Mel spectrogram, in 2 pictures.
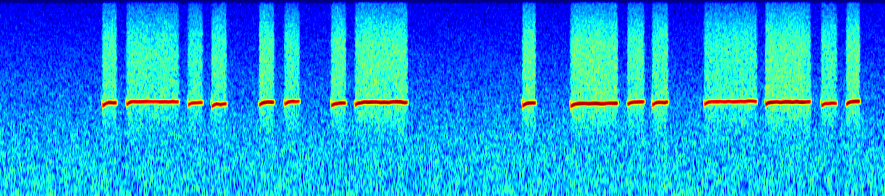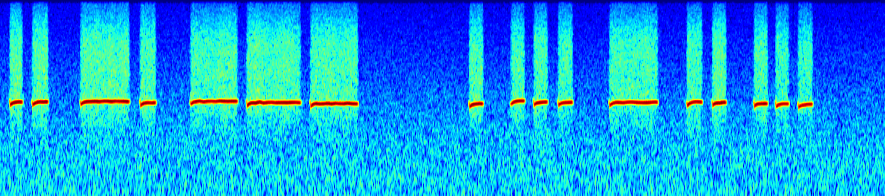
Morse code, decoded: LIA EDZINO ESTIS

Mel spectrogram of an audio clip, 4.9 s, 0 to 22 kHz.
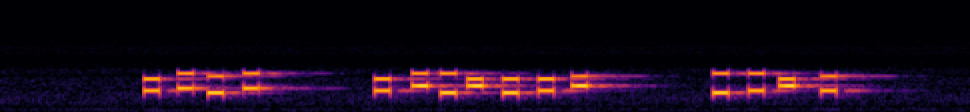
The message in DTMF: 4929 4#3*140 36*5

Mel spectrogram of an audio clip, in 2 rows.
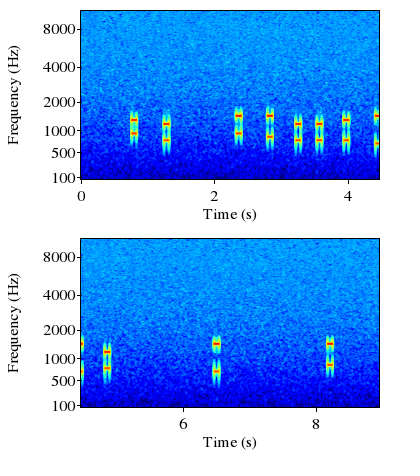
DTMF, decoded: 04 #944534 3 9

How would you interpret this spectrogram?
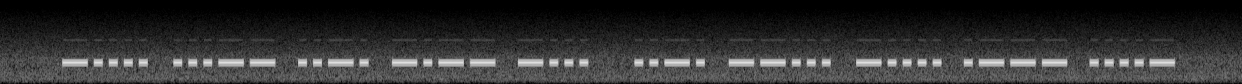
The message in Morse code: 63FYB F76J4

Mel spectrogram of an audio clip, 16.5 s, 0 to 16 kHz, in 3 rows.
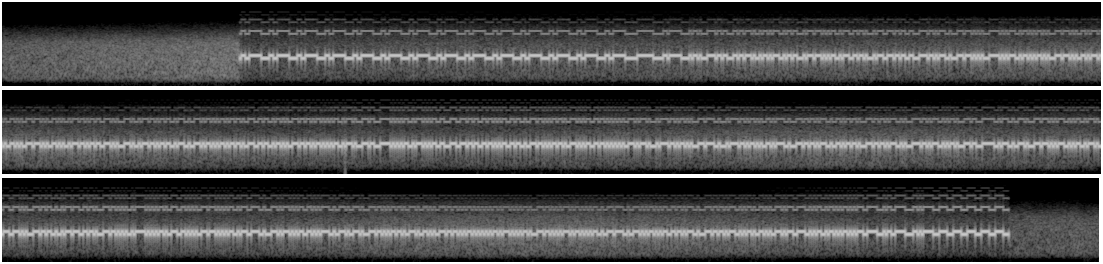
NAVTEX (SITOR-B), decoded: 17580 92666 33658 37308 61988 08410 56203 20092 21687 50467 82141 03046 18200 23783

